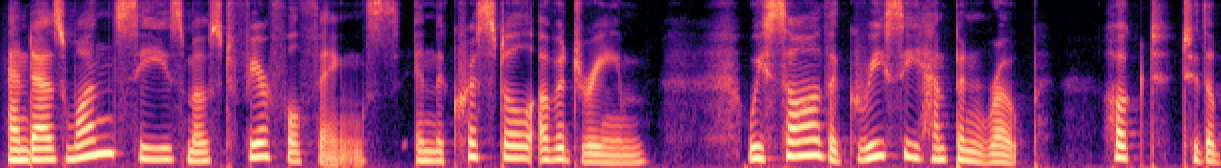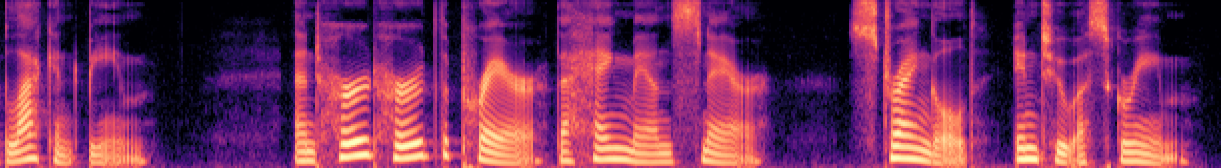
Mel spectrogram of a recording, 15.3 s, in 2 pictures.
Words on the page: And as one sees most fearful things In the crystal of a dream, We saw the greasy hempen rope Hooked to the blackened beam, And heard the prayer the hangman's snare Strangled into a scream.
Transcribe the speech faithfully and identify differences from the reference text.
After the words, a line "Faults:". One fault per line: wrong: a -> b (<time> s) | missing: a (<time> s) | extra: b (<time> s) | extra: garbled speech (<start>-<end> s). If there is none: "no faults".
And as one sees most fearful things In the crystal of a dream, We saw the greasy hempen rope Hooked to the blackened beam, And heard heard the prayer the hangman's snare Strangled into a scream.
Faults:
extra: heard (10.0 s)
